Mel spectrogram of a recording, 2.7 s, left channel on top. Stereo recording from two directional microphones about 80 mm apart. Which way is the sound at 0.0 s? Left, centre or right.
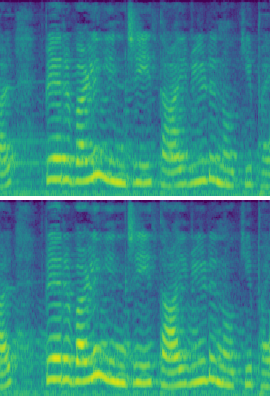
Centre.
